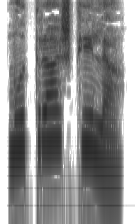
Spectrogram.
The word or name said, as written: ಮುತ್ರಾಷ್ಠೀಲ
